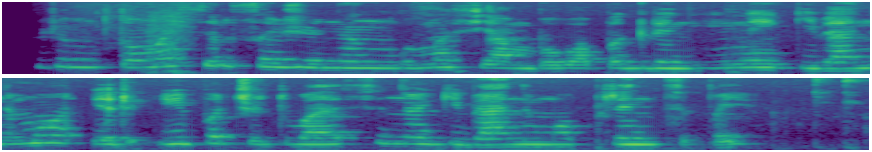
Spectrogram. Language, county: Lithuanian, Alytus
